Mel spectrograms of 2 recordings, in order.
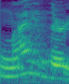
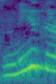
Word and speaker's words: neither: Neither you can pronounce in two ways. Neither or neither. It doesn't matter if it's American or British. They pronounce the two ways.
